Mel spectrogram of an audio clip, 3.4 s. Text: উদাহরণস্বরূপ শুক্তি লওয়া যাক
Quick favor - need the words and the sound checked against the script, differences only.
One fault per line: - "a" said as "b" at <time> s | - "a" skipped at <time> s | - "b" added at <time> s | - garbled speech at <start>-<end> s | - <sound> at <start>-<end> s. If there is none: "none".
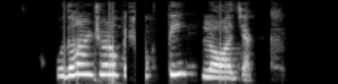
- dropout at 1.4-1.5 s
